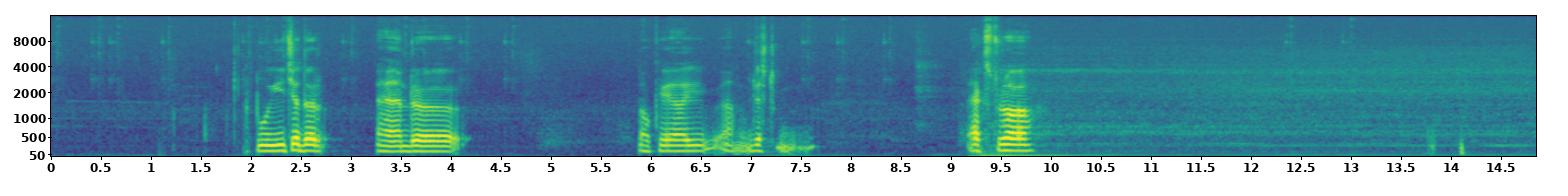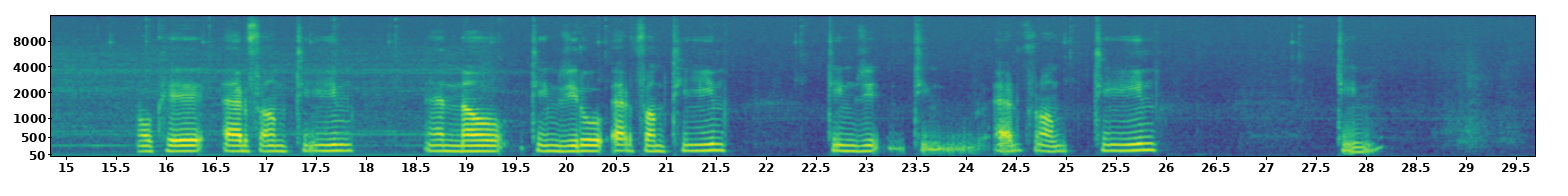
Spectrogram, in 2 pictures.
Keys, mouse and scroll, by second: 0.4 click, 0.5 click, 1.1 click, 1.9 click, 2.0 click, 2.2 click, 2.9 click, 3.6 click, 4.1 click, 4.5 click, 6.9 click, 7.5 click, 7.8 click, 10.0 scroll up 1, 10.8 scroll up 1, 12.3 click, 12.9 click, 13.5-13.8 scroll up 3, 14.3 scroll up 1, 14.6 scroll down 1, 15.4 click, 16.3 click, 17.4 click, 18.2 click, 20.3 click, 20.7-21.3 scroll down 2, 21.3-22.0 scroll down 2, 22.3 click, 24.1-24.5 scroll down 1, 25.0 click, 25.4-26.5 scroll down 5, 27.2 click.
